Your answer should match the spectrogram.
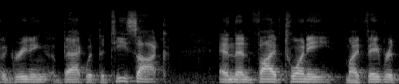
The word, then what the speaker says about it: Taoiseach: Paul, how do you pronounce that guy's name? Ambassador. Yeah, the guy from Ireland. Taoiseach. Huh? Taoiseach.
